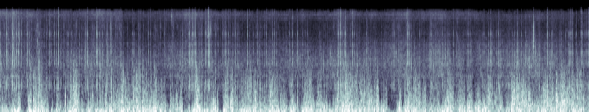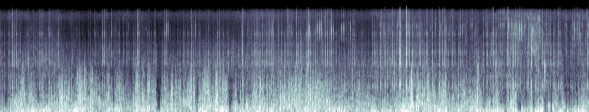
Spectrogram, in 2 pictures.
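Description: Wind rushing over the microphone of a cyclist's action camera while riding a rough dirt and gravel track, with tyre rumble and frequent short jolts and rattles from the bumpy surface.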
